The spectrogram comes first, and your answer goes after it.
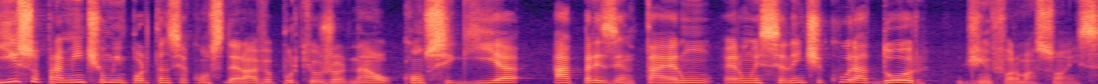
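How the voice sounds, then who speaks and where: A man's high-pitched voice with lively intonation at a moderate pace, in a dry, close sound with no echo. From Brazil, São Paulo. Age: 40s. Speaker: journalist. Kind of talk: interview conversation.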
